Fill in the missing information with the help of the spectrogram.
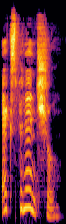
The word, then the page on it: exponential: British English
